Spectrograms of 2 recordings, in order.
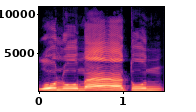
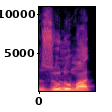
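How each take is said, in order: First: The first consonant is soft without a 'j/z' sound. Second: The first consonant is forceful with a 'j/z' sound. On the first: The speaker calls it right. "वा में शिद्दत नहीं लानी है बल्कि नरमी से इसको पढ़ना है" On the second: The speaker calls it wrong. "वा में जा की आवाज नहीं आए यानी जुलुमात जुलुमात जुलुमात ये गलत है"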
